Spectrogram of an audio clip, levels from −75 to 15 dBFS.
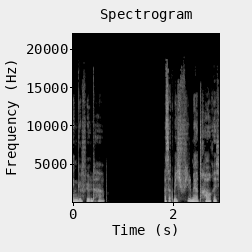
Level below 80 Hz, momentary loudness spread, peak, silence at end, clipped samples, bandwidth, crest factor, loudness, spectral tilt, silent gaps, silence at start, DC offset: -56 dBFS; 8 LU; -4 dBFS; 0 s; under 0.1%; 19 kHz; 16 dB; -17 LUFS; -4.5 dB/octave; 0.78-0.83 s, 0.90-1.13 s, 1.20-1.30 s, 1.48-1.68 s; 0 s; under 0.1%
